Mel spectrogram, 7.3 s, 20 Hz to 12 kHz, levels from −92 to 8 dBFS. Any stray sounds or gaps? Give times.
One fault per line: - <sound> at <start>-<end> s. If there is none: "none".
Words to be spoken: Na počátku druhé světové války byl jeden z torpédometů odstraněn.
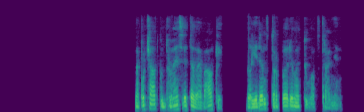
none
